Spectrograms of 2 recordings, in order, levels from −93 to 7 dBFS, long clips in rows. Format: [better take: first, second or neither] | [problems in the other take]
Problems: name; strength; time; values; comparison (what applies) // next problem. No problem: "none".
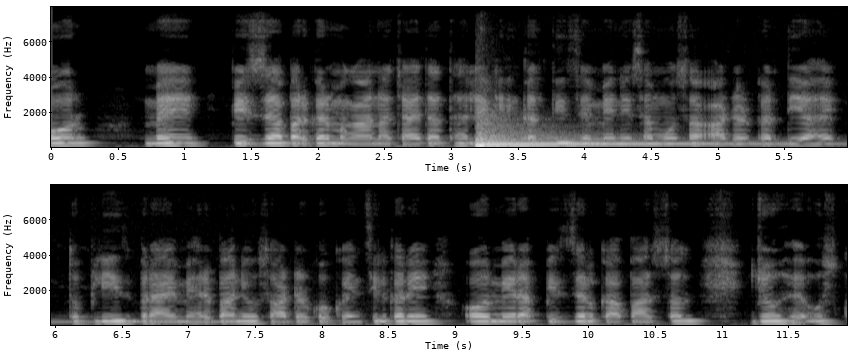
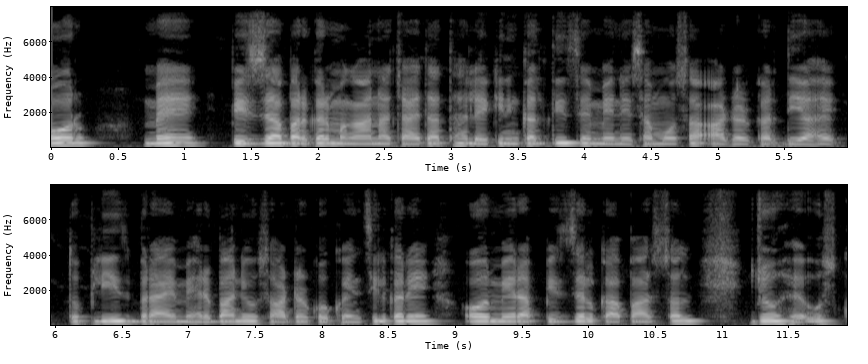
second | background sound (Drum); 2 dB above the speech // room echo; dies away in 0.4 s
